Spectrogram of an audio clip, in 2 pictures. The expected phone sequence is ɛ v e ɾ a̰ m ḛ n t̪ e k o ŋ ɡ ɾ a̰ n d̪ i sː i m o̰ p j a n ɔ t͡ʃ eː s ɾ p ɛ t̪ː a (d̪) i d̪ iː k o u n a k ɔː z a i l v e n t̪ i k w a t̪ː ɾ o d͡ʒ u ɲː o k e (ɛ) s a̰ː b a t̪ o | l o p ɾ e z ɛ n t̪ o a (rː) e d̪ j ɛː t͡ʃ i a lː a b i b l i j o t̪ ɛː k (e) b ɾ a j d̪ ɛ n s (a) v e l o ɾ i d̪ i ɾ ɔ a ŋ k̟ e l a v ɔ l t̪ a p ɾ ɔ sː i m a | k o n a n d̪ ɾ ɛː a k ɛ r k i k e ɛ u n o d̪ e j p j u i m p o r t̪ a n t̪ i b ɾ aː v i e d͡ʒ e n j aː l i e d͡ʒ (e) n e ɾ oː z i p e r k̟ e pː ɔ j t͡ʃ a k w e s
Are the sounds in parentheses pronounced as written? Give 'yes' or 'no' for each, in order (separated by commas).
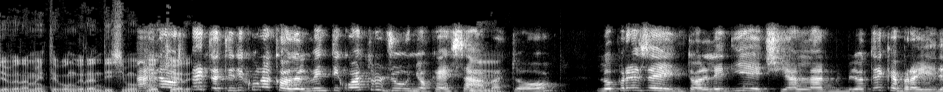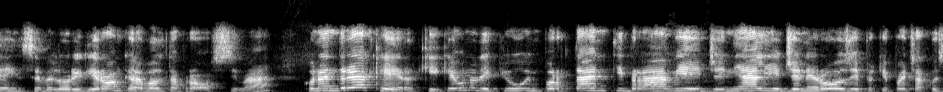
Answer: no, yes, no, no, no, yes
